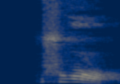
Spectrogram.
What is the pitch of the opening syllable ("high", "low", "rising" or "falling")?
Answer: falling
